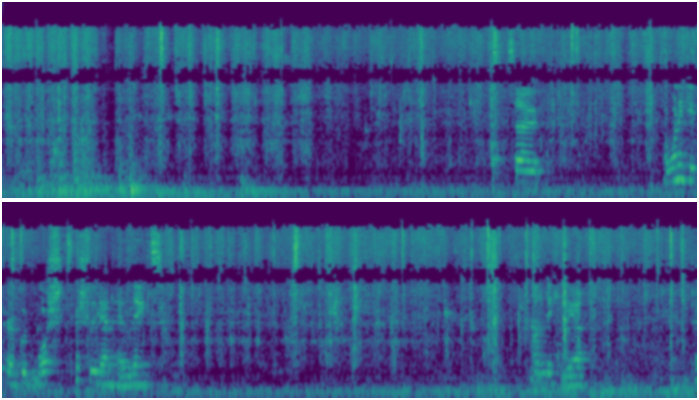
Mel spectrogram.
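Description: Wet soapy fur squelches under rubbing hands.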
